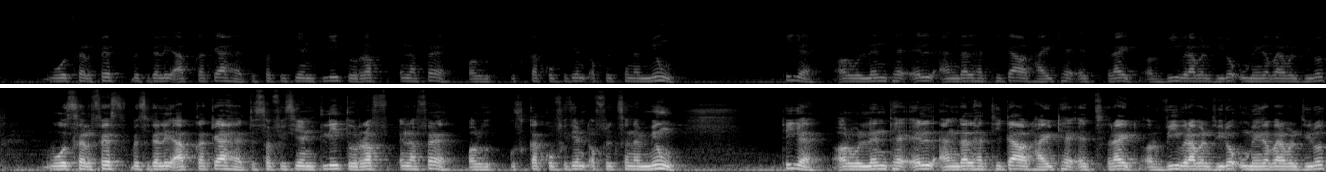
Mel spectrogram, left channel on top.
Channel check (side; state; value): left; quieter; 27.3 dB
